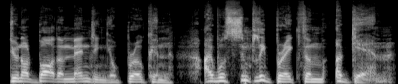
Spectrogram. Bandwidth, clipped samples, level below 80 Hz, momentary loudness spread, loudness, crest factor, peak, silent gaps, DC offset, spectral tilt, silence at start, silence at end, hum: over 20 kHz; under 0.1%; -44 dBFS; 9 LU; -15 LUFS; 14 dB; 0 dBFS; none; under 0.1%; -4 dB/octave; 0.1 s; 0.05 s; none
